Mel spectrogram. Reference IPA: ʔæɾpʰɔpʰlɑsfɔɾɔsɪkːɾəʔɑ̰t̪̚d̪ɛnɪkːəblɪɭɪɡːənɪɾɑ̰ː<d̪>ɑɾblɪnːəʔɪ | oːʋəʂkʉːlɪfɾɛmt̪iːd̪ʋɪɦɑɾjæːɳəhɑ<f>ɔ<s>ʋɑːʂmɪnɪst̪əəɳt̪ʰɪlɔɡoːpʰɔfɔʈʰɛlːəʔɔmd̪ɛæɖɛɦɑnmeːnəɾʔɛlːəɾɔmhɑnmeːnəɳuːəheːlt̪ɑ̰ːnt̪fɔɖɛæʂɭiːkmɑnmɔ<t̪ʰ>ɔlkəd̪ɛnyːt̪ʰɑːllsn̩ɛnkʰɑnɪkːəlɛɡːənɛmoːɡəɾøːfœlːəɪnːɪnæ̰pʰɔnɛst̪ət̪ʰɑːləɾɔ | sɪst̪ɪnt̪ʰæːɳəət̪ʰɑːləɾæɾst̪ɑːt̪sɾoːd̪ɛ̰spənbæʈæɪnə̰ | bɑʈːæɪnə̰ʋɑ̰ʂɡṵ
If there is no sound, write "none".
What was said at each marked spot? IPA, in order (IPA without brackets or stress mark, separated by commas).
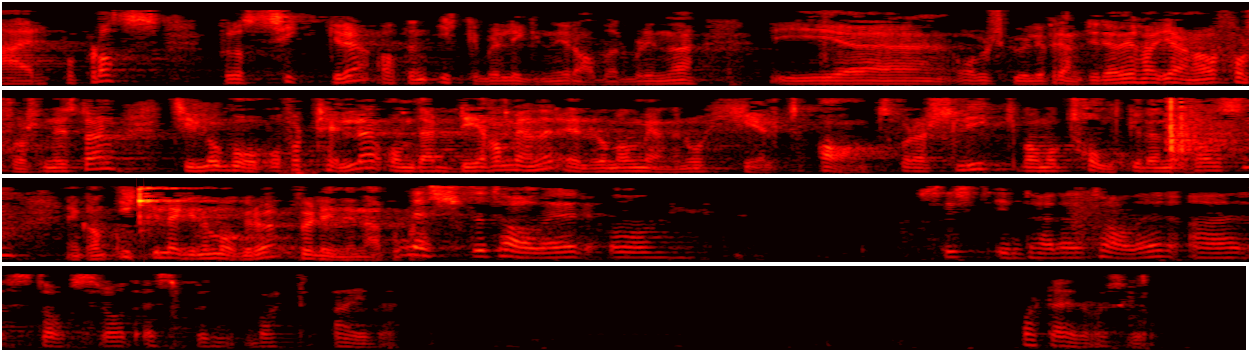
d̪, f, ʂ, t̪ʰ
